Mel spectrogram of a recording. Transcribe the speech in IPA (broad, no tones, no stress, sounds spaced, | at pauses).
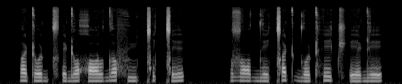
ʌ ʈ o ɖ t͡sʼ ɪ ɖ o χ ɔ l d ʌ f y ǀ ɪ ǀ ɪ | z ɔ d̪ e ǀ ʌ ʈ d̪ o ʈʰ e t͡ʃʼ e ɖ e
